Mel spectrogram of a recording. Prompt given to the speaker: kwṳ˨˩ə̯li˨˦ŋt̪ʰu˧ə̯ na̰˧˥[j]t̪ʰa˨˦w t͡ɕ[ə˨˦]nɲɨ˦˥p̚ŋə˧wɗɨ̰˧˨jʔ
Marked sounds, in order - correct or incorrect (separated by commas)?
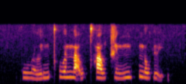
incorrect, correct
